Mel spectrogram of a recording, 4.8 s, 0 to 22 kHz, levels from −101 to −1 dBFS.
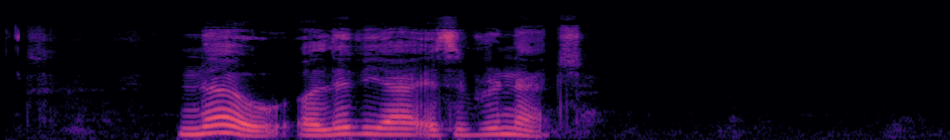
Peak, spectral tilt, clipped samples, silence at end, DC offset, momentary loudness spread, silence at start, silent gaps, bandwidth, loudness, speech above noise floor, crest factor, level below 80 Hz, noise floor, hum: -28 dBFS; -4.5 dB/octave; under 0.1%; 1.85 s; under 0.1%; 11 LU; 0.05 s; none; 13.5 kHz; -43 LUFS; 46 dB; 18 dB; -82 dBFS; -89 dBFS; none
